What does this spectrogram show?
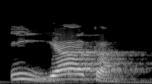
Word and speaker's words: إِيَّاكَ: The ya in Iyaka has shadda, meaning it should be pronounced as if there are two ya sounds. Iyaka, I sound one, ya sound two, iya, right?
